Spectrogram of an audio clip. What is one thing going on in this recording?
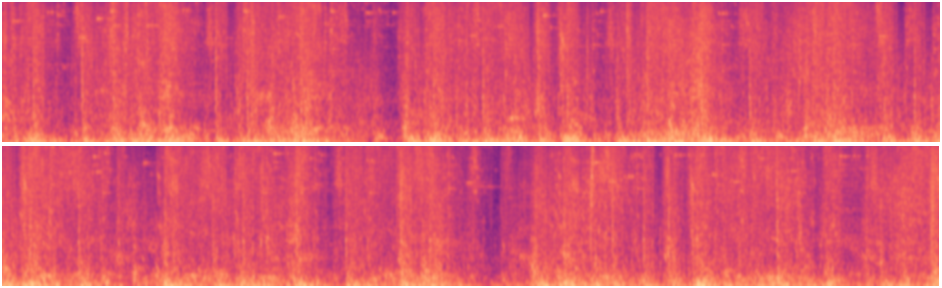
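Gunfire and explosions crackle without pause.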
